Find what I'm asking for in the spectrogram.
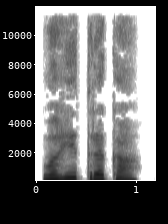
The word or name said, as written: ವಹಿತ್ರಕ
